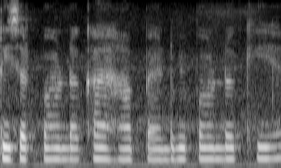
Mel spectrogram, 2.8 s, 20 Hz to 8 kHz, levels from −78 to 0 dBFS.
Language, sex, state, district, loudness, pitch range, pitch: Hindi, female, Uttar Pradesh, Muzaffarnagar, -19 LUFS, 195-200 Hz, 195 Hz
